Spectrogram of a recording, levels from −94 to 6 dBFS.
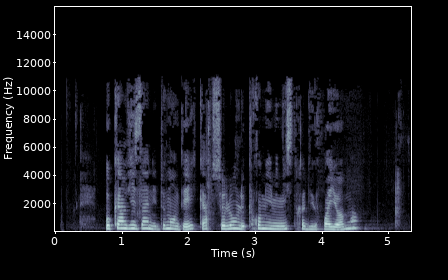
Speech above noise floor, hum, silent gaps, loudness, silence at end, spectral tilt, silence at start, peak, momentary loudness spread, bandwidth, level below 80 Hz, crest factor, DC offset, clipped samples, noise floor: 34 dB; none; none; -21 LUFS; 0.2 s; -5.5 dB/octave; 0.75 s; -2 dBFS; 9 LU; 11.5 kHz; -72 dBFS; 20 dB; under 0.1%; under 0.1%; -54 dBFS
